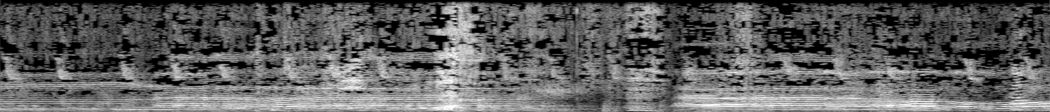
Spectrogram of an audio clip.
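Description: Voices chanting ritual verses in long, held notes that step slowly in pitch. A short loud noise cuts in past the middle, the chanting thins out briefly, then resumes.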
